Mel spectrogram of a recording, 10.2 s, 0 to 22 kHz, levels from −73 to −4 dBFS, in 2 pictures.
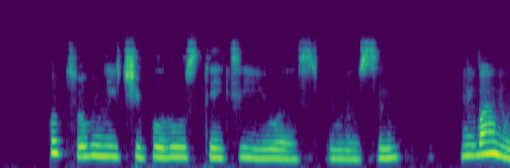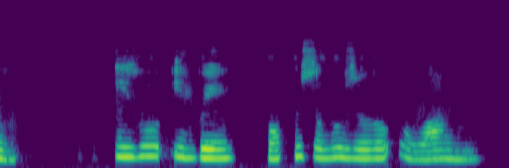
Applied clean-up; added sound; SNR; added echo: neural mask model DeepFilterNet 3.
